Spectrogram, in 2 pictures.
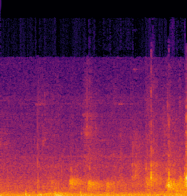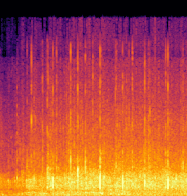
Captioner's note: audience applauding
